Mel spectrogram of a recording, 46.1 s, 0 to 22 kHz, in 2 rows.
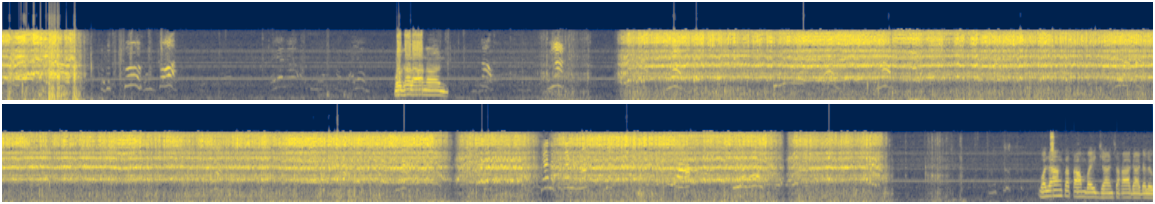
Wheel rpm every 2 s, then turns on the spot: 200, 0, 0, 0, 0, 10, 190, 230, 220, 220, 230, 230, 230, 240, 220, 170, 130, 170, 210, 170, 40, 0, 0.
40-42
